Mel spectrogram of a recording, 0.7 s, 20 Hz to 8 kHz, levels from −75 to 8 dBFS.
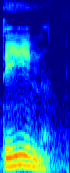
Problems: none marked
